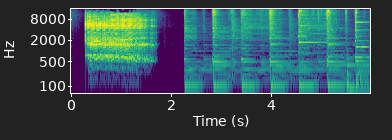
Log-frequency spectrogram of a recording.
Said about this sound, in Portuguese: O bode é o bicho, é ou não é?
